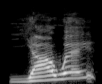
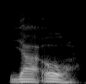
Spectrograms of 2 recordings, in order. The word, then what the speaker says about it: Yahweh: Samaritan pronunciation traditions lean toward Yahweh or similar, not Yaho. Even the Samaritans are leaning towards Yahweh. No one's saying Yaho.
